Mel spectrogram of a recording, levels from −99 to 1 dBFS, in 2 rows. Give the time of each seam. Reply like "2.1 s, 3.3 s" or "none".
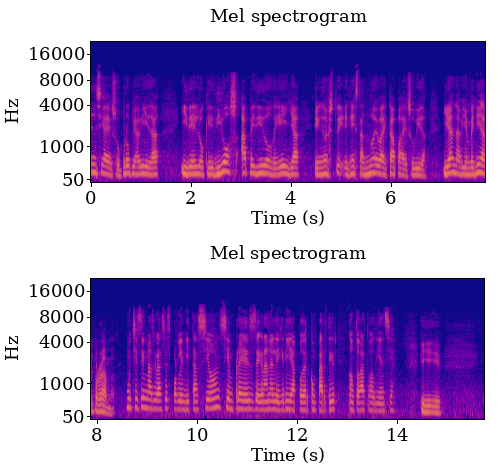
14.4 s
